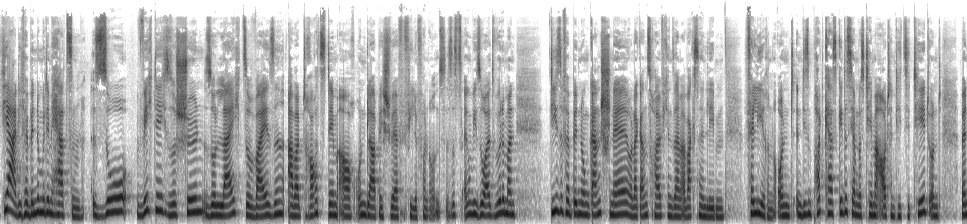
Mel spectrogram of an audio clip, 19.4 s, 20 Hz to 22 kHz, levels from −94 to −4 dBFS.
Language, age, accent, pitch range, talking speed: German, 30-49, German, 170-210 Hz, 165 wpm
